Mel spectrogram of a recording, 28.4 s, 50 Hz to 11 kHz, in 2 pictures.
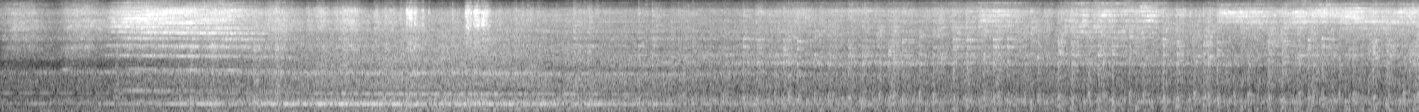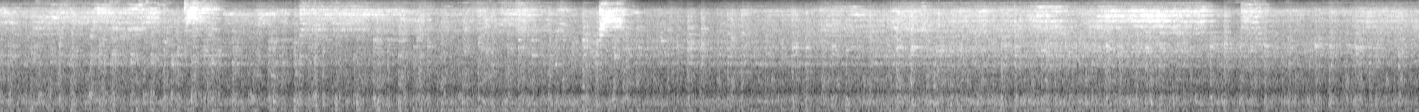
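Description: A 3ES5K 'Ermak' electric locomotive passes with a pitched whine of several tones for the first few seconds. Then its loaded freight wagons roll by with steady wheel-and-rail noise, broken every few seconds by brief high squeals from the wheels and brakes as the train brakes.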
